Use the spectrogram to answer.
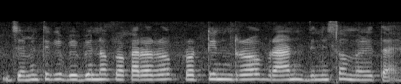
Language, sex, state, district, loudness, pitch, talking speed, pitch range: Odia, female, Odisha, Malkangiri, -17 LUFS, 220 Hz, 135 wpm, 215-230 Hz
